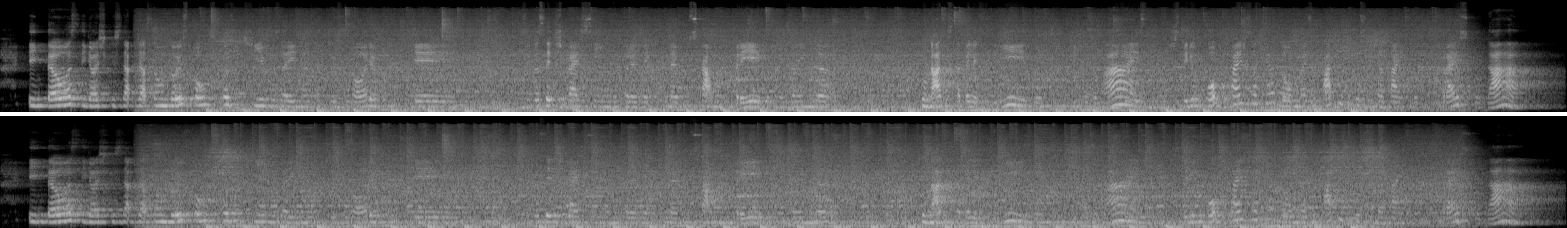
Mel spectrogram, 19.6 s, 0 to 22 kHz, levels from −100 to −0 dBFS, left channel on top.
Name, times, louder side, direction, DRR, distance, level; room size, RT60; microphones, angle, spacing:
voice 1, 0.0-4.7 5.2-5.7 6.6-10.5 11.5-13.1 13.6-14.3 14.6-17.7 18.0-19.0, left 4 dB, 40° left, 6 dB, 0.8 m, -36 dB
sound 1, 1.7-18.3, left 1 dB, 20° left, 4.2 m, -41 dB
sound 2, 2.5-17.3, equal, 65° right, 2.4 m, -39 dB
13.5 x 6.1 x 6.5 m, 1.4 s
head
